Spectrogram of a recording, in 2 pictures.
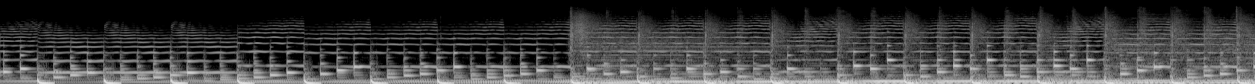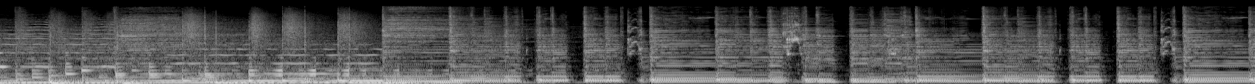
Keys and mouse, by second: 1.4-2.4 drag, 3.5-4.7 drag, 5.3-7.4 drag, 8.0-8.4 middle drag, 9.6 click, 10.8 middle click, 11.6 click, 12.7 shift+a, 21.7 middle click.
